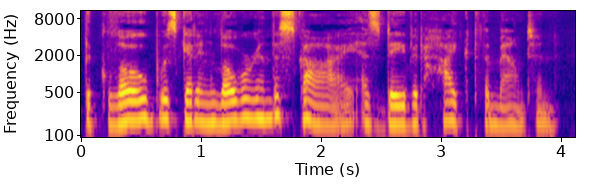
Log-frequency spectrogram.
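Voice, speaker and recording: A woman reading literary fiction aloud as an author would, with an expressive, dramatic storybook delivery and deliberate pauses. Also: sits low, gravelly. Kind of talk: expressive scripted story narration.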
